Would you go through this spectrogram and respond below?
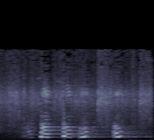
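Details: Mountain Feist out in the woods with other dogs while hunting squirrels, giving four short, clipped, tonal yelping barks within two seconds.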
